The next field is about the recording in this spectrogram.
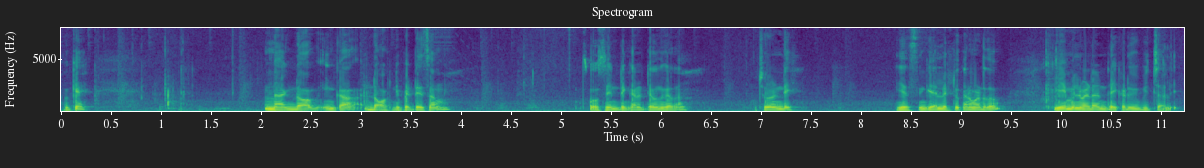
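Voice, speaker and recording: A man's voice: on the low side, steady tone, fairly quick, long pauses, dark tone, slight background noise. A man talking informally through a hands-on installation as a vlogger, mixing in English words and phrases. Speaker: motorcycle vlogger. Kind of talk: casual hands-on installation walkthrough.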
